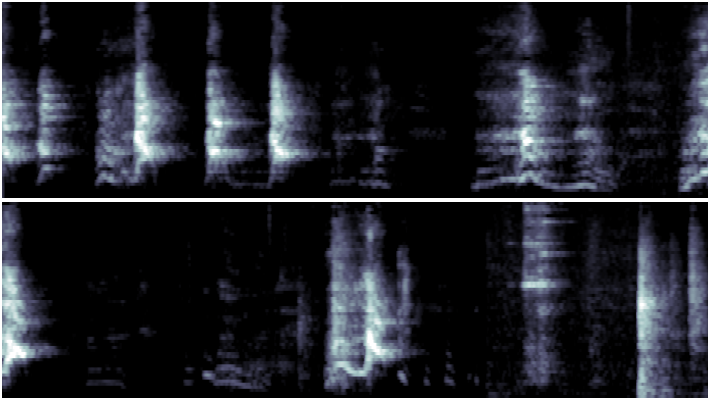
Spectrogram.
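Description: Small dogs barking excitedly while play-fighting: several short, sharp barks at irregular intervals, bunched in the first few seconds and sparser towards the end.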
